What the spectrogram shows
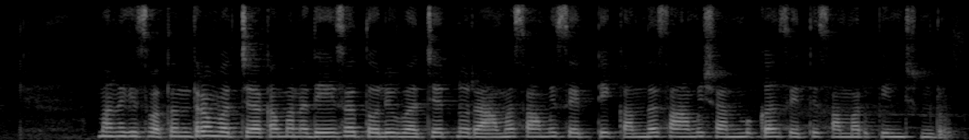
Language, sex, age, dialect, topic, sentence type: Telugu, female, 25-30, Telangana, banking, statement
